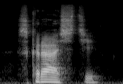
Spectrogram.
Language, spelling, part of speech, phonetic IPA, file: Belarusian, скрасці, verb, [ˈskrasʲt͡sʲi], Be-скрасці.ogg
- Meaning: to steal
